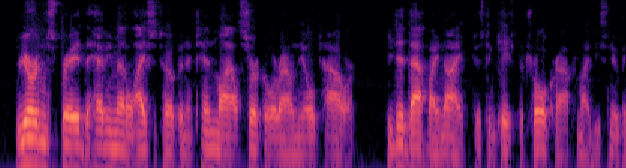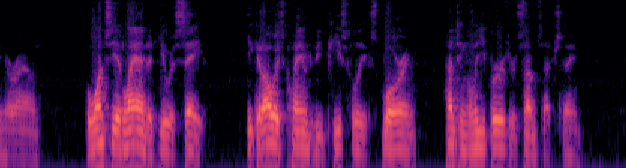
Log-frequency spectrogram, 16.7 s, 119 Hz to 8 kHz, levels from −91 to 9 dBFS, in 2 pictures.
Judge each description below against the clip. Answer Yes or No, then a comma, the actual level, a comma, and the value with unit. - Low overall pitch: Yes, very low, 95 Hz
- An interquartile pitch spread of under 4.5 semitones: Yes, average, 3.0 semitones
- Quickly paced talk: No, average, 185 wpm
